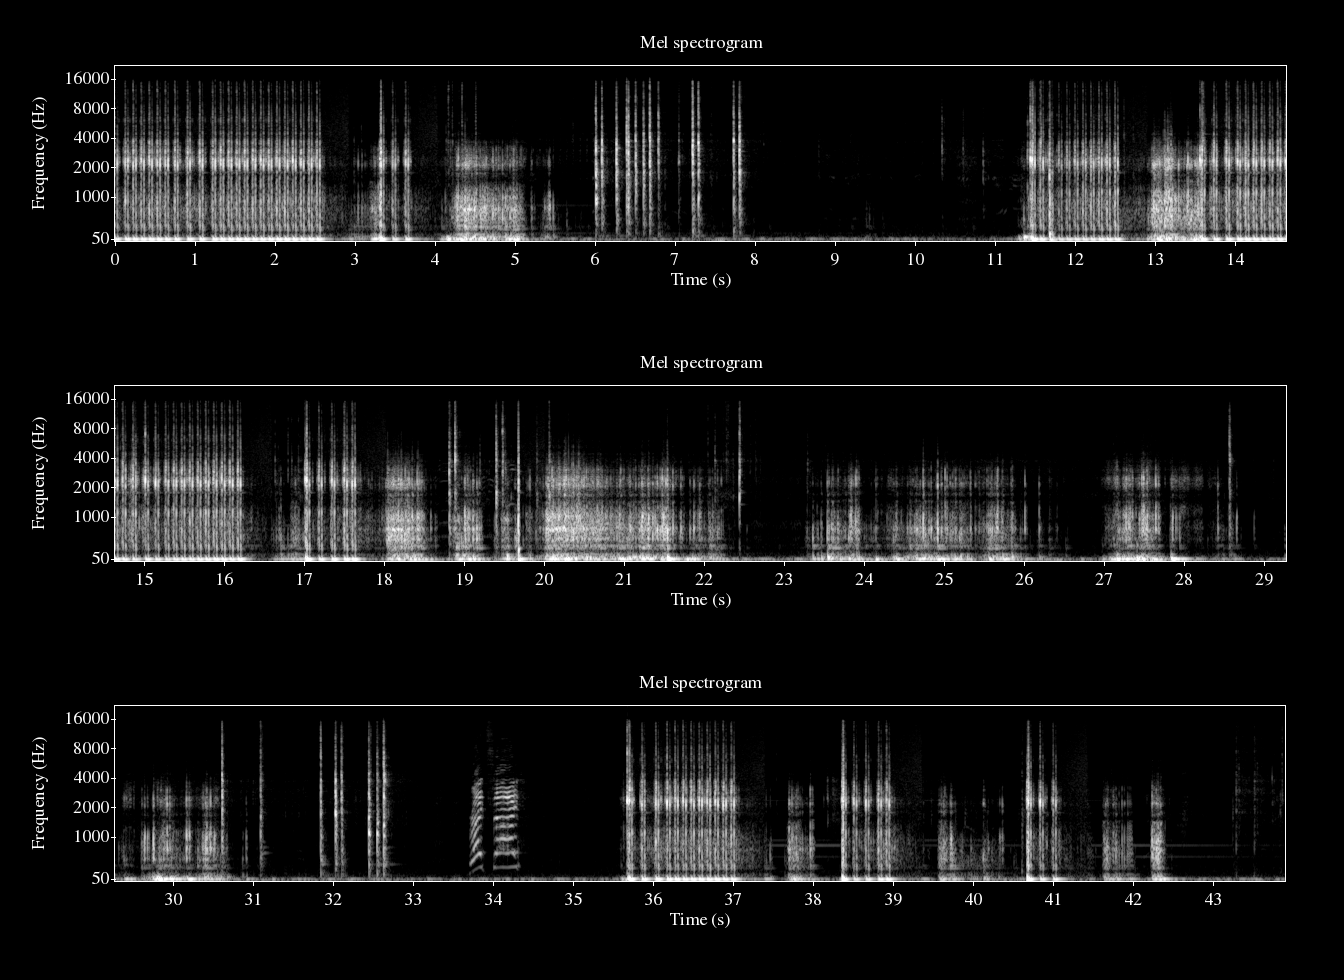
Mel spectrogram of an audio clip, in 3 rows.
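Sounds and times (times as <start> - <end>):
paintball markers firing: 0.0 - 3.9, 6.0 - 8.0, 11.4 - 18.1, 31.8 - 32.8, 35.6 - 37.4, 38.3 - 39.2, 40.6 - 41.3.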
